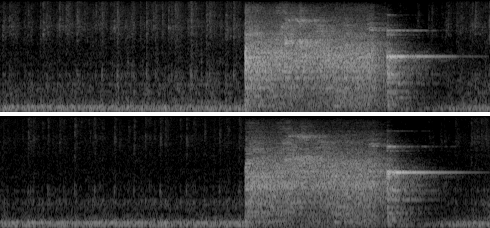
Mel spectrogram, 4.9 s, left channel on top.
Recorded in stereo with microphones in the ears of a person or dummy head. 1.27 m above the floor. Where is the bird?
50° left (ahead or behind), 0.5 m.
